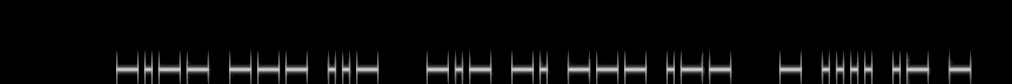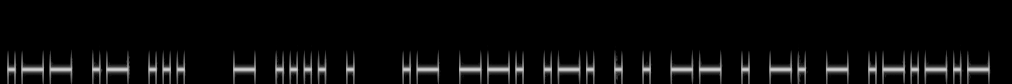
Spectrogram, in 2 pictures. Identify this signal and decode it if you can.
Morse code, heard as a keyed tone, about 17 wpm, 700 Hz. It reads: YOU KNOW THAT WAS THE AGREEMENT.
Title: Sentences from Top 1500 Words 17wpm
